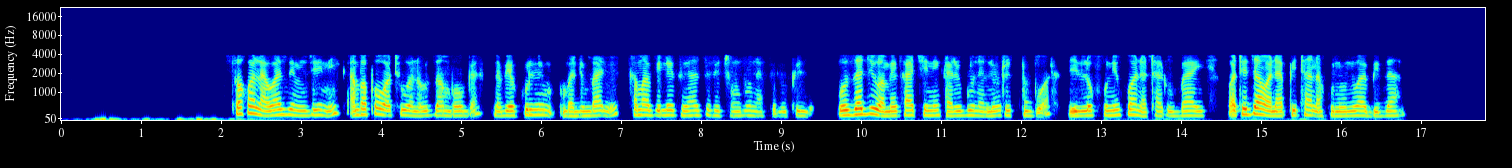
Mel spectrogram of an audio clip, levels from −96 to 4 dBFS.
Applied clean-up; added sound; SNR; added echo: neural mask model Resemble Enhance denoiser.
